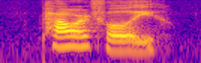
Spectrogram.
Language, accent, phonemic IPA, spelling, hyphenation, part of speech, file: English, US, /ˈpaʊɚf(ə)li/, powerfully, pow‧er‧ful‧ly, adverb, En-us-powerfully.ogg
- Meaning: In a powerful manner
